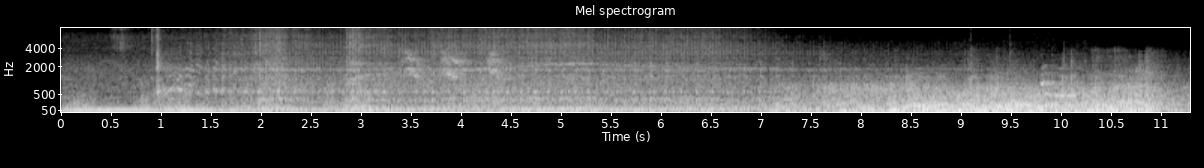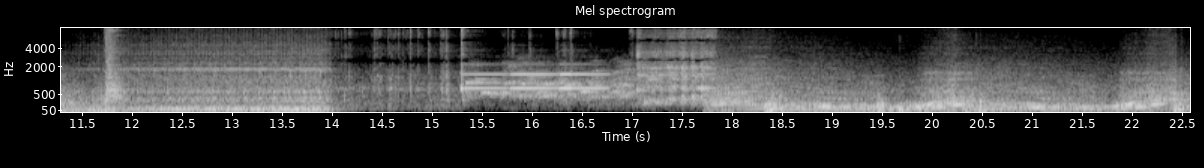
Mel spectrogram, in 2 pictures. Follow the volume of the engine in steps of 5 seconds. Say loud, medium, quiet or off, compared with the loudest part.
loud, medium, medium, loud, loud.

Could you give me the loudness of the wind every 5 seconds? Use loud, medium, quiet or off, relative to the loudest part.
quiet, loud, loud, off, off.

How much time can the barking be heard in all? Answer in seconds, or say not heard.
5 s.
